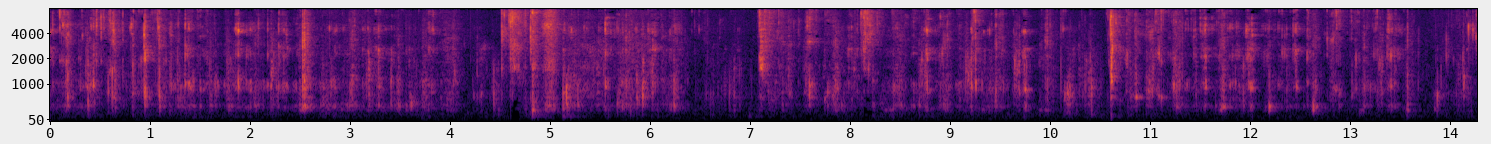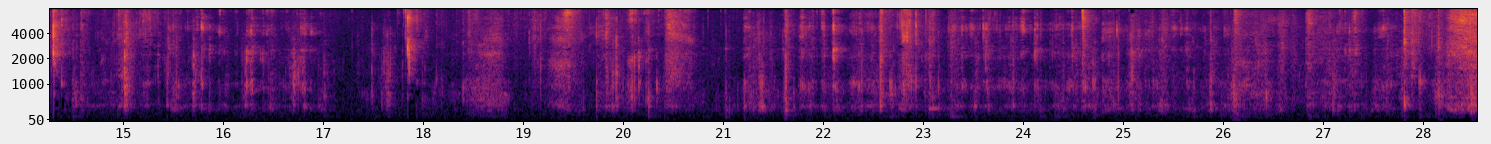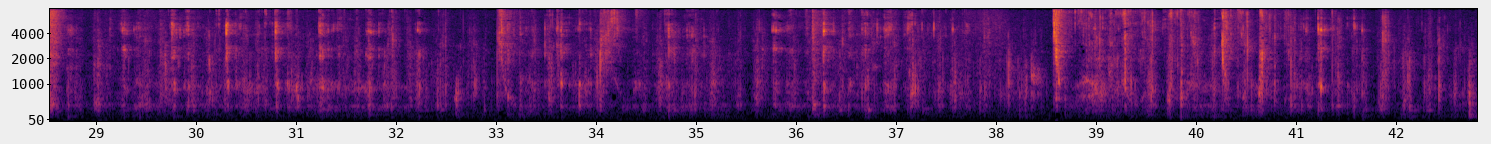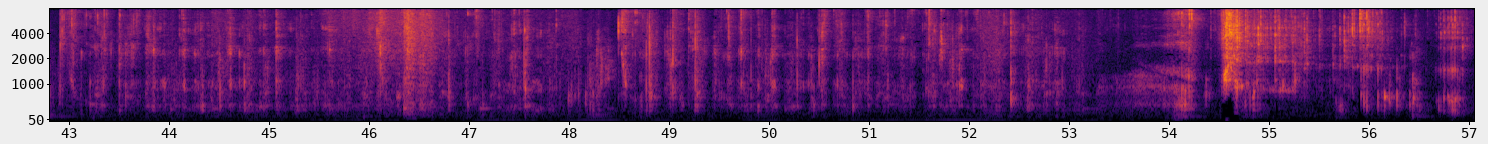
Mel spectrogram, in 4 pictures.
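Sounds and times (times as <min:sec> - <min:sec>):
person chewing: 0:00.0 - 0:57.0
wet mouth clicks: 0:52.7 - 0:57.0.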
